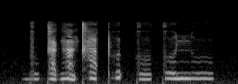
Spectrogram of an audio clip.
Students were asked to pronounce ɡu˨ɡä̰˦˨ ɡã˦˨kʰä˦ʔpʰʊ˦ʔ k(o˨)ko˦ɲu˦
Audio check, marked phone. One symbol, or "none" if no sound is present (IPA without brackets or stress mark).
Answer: o˨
